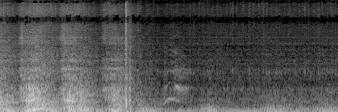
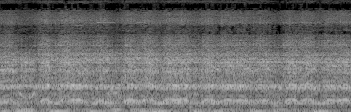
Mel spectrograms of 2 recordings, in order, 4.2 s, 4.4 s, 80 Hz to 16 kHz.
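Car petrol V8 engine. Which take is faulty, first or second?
second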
